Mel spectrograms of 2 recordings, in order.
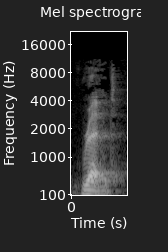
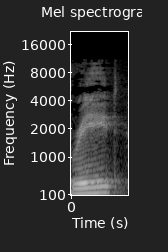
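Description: First: The vowel is short, like in 'red'. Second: The vowel is long, like in 'reed'. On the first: It is the past or past participle form. "The past and past participle" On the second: It is the present or infinitive form. "Present simple at the infinitive"

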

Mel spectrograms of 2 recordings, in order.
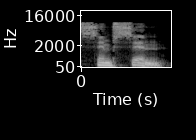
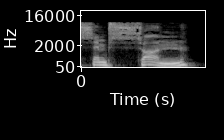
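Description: First: The last syllable is reduced, like 'sin'. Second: The last syllable has a full 'son' vowel. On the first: The speaker calls it right. "it's in" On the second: The speaker calls it wrong. "no es Simpson"

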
